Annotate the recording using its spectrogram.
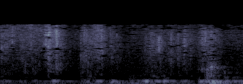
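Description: Faint room noise: a low steady hum with soft, scattered rustles and taps near the microphone.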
